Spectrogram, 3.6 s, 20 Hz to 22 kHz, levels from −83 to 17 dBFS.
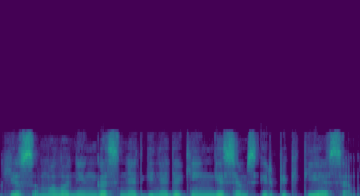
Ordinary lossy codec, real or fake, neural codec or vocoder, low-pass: AAC, 32 kbps; real; none; 7.2 kHz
